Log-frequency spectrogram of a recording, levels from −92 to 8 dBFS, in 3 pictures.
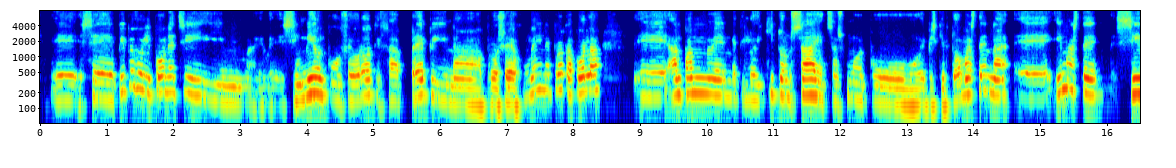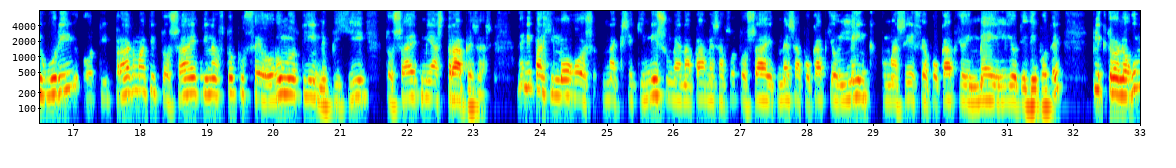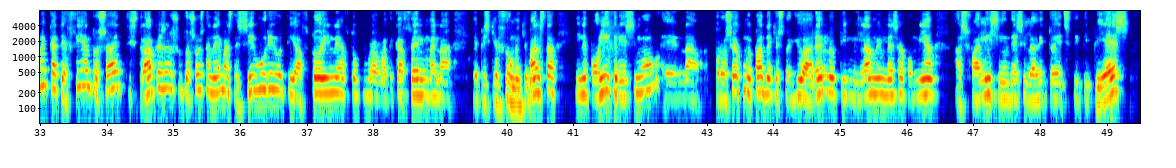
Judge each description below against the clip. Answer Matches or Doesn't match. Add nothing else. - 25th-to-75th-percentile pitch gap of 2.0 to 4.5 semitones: Doesn't match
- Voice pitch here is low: Doesn't match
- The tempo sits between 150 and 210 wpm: Doesn't match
